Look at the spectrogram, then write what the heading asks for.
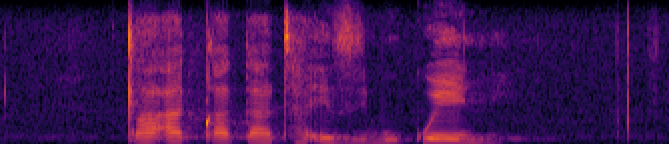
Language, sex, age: Xhosa, female, 20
